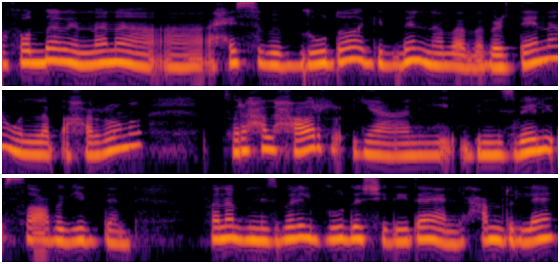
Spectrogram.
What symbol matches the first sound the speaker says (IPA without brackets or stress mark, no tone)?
ʔ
